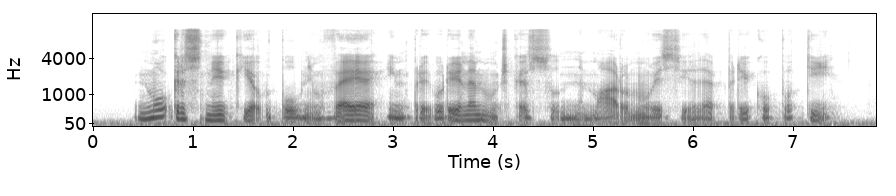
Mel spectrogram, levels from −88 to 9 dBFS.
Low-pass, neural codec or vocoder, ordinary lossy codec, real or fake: 9.9 kHz; autoencoder, 22.05 kHz, a latent of 192 numbers a frame, VITS, trained on many speakers; AAC, 96 kbps; fake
